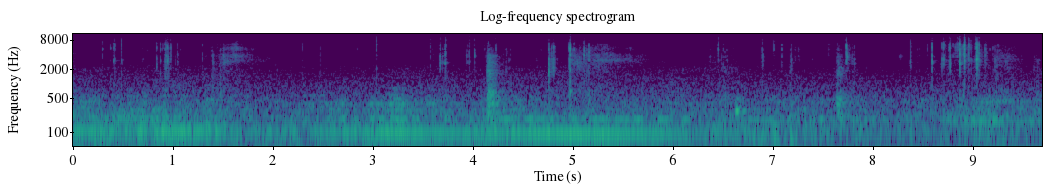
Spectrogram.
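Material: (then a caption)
Sand. A loose pile of pink kinetic sand on a foil plate is squeezed, squished and crumbled apart with the fingertips of both hands. Soft, irregular crunching and crackling bursts with bright gritty edges sit over a steady low hum throughout.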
